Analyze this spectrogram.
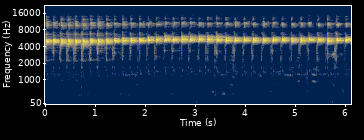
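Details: Lovebird giving a long ngekek trill: a shrill, high chattering note repeated about three times a second without pause, steady and unbroken throughout, with faint low background noise.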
